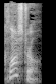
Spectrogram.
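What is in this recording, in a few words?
"claustral", English, uk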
